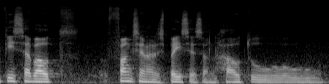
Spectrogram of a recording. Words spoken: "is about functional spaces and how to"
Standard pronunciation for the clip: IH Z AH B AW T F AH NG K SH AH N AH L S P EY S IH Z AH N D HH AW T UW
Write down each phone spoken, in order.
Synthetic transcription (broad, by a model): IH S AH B AW T F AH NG K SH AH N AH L S P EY S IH S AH N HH AW T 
